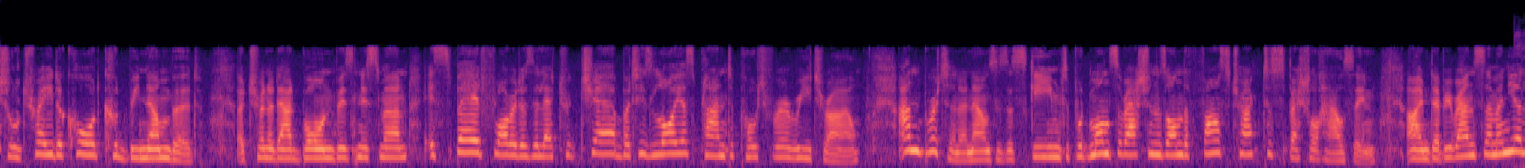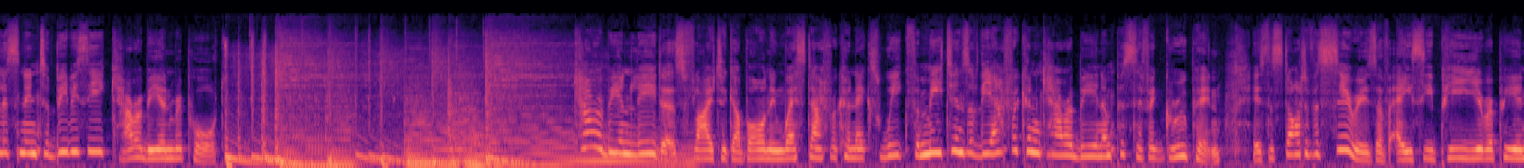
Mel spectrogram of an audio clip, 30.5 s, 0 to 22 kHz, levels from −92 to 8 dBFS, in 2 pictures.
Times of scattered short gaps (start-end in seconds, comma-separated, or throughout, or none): none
